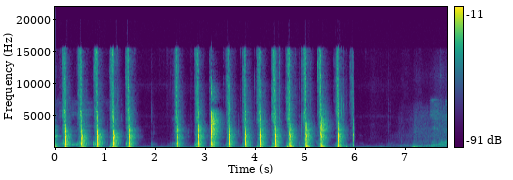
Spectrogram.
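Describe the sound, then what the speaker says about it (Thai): A knife chops carrots into small dice rapidly on a cutting board, two quick bursts of about a dozen sharp, evenly spaced strokes each, close and loud, then quiet. "ต่อมาเราก็จะมาหั่นแครอทกันค่ะ"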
